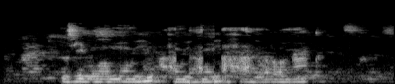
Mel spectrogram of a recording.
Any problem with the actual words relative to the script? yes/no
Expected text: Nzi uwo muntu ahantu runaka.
yes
